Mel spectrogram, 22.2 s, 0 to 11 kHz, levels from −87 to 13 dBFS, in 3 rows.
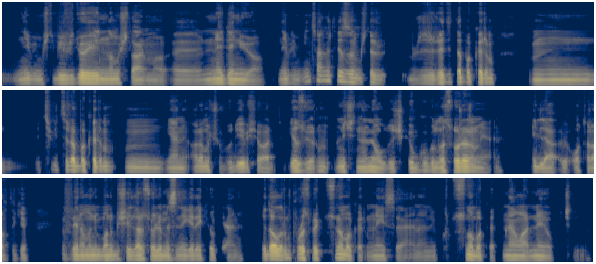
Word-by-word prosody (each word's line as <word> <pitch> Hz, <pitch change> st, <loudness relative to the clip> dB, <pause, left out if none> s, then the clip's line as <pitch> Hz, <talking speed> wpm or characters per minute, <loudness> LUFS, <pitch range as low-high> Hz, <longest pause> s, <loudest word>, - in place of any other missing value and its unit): ne 95 Hz, +4 st, -5 dB
bileyim, 95 Hz, -1 st, -4 dB
işte, 100 Hz, +2 st, -11 dB
bir 100 Hz, -1 st, +2 dB
video 105 Hz, +2 st, +5 dB
yayınlamışlar 100 Hz, -2 st, +4 dB
mı? 80 Hz, -1 st, -11 dB
Eee, 80 Hz, -1 st, -9 dB
ne 100 Hz, +3 st, +1 dB
deniyor? 85 Hz, -6 st, 0 dB, 0.2 s
Ne 95 Hz, +1 st, -5 dB
bileyim 95 Hz, -2 st, -13 dB
internete 155 Hz, +3 st, -5 dB
yazarım, 120 Hz, -5 st, +1 dB
işte, 105 Hz, 0 st, -3 dB, 0.4 s
R 100 Hz, +1 st, -6 dB
Reddit’e 110 Hz, +2 st, +2 dB
bakarım, 110 Hz, 0 st, +1 dB, 0.5 s
ımm, 85 Hz, -1 st, -3 dB, 0.5 s
Twitter'a 115 Hz, -2 st, +2 dB
bakarım. 110 Hz, -1 st, +1 dB
Imm 95 Hz, -3 st, -5 dB
yani 85 Hz, -1 st, -4 dB
arama 105 Hz, +1 st, -2 dB
çubuğu 90 Hz, +1 st, -14 dB
diye 105 Hz, 0 st, +4 dB
bir -, -, -6 dB
şey 105 Hz, -, -6 dB
var. -, -, -3 dB, 0.2 s
Yazıyorum 100 Hz, 0 st, -1 dB
bunun 105 Hz, -, -3 dB
içinde 95 Hz, -1 st, -2 dB
ne 100 Hz, -, +3 dB
olduğu 90 Hz, 0 st, -3 dB
çıkıyor. 90 Hz, -1 st, -3 dB
Google'a 100 Hz, -2 st, -1 dB
sorarım, 100 Hz, -1 st, +6 dB
yani. 80 Hz, -2 st, -14 dB, 0.4 s
İlla, 90 Hz, -5 st, -1 dB
eee, -, -, -8 dB
o -, -, -6 dB
taraftaki 90 Hz, +1 st, -7 dB, 0.4 s
fenomenin 95 Hz, -1 st, +1 dB
bana 95 Hz, +1 st, +2 dB
bir -, -, -6 dB
şeyler 95 Hz, 0 st, +2 dB
söylemesine 95 Hz, -1 st, +1 dB
gerek 90 Hz, -1 st, -3 dB
yok, 100 Hz, -3 st, -5 dB
yani. 70 Hz, +1 st, -13 dB, 0.3 s
Ya 105 Hz, -, -1 dB
da 105 Hz, -, +11 dB
alırım 105 Hz, +2 st, +9 dB
prospektüsüne 110 Hz, +1 st, +2 dB
bakarım 85 Hz, -3 st, -2 dB
neyse, 90 Hz, -1 st, -6 dB
yani, 70 Hz, +4 st, -14 dB
hani, 80 Hz, +1 st, -16 dB
kutusuna 100 Hz, -4 st, -1 dB
bakarım 90 Hz, -, -4 dB
ne 90 Hz, -1 st, -1 dB
var 85 Hz, -1 st, -1 dB
ne 90 Hz, -, +1 dB
yok 80 Hz, -3 st, -5 dB
içinde. -, -, -14 dB
95 Hz, 175 wpm, -26 LUFS, 85-105 Hz, 0.5 s, da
